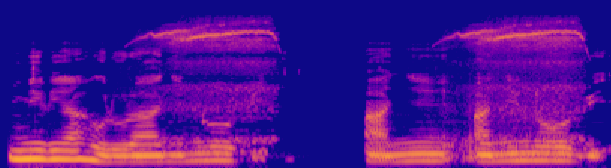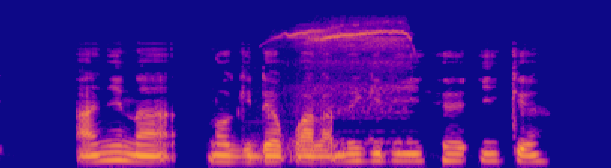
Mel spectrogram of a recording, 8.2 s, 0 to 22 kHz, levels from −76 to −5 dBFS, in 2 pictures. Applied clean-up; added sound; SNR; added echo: classical method spectral subtraction.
